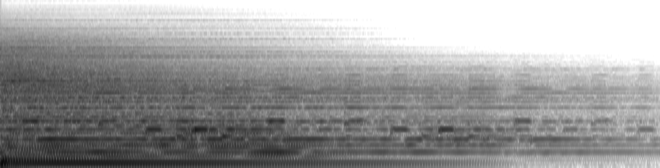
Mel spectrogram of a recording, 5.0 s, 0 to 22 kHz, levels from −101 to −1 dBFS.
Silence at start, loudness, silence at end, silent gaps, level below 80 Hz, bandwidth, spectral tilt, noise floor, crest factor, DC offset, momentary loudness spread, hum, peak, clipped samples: 0 s; -19 LUFS; 0.6 s; none; -36 dBFS; 10.5 kHz; -5.5 dB/octave; -47 dBFS; 16 dB; under 0.1%; 22 LU; none; -4 dBFS; under 0.1%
